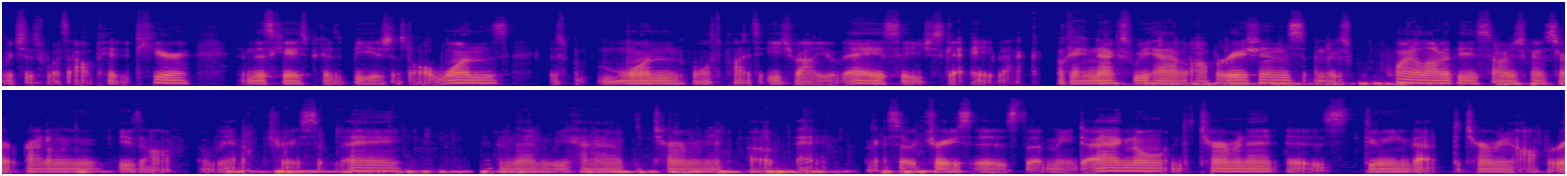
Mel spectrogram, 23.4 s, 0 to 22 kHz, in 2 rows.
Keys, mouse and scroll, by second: 7.8 ctrl+/, 7.8 ctrl+j, 7.8 ctrl+v, 7.8-11.8 typing, 8.3 ctrl+/, 8.3 ctrl+j, 8.8 ctrl+/, 8.8 ctrl+j, 13.1-18.6 typing.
